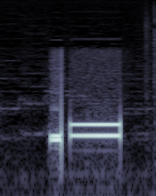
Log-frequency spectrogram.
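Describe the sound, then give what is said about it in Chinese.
Telephone line tones as a call briefly connects and then cuts off: a short electronic beep followed by a longer steady tone lasting about half a second, then abrupt silence, loud with no talking. “对，嗯，为什么好一下刚刚通一下就跳到一个不通的境界？”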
